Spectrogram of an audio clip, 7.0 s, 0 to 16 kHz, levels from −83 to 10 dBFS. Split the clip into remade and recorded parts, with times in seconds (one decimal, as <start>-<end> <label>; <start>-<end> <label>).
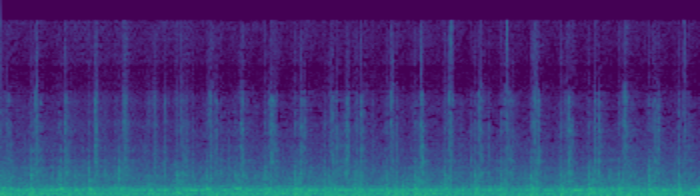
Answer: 0.0-0.7 recorded; 0.7-1.9 remade; 1.9-7.0 recorded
